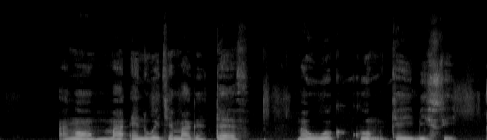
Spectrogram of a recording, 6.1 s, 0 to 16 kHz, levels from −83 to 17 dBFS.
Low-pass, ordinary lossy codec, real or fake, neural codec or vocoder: 14.4 kHz; AAC, 64 kbps; real; none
